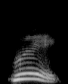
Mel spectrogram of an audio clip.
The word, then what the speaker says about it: break: go in this word the E makes the sound a so e and e can also say a like in the word break so the a makes a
